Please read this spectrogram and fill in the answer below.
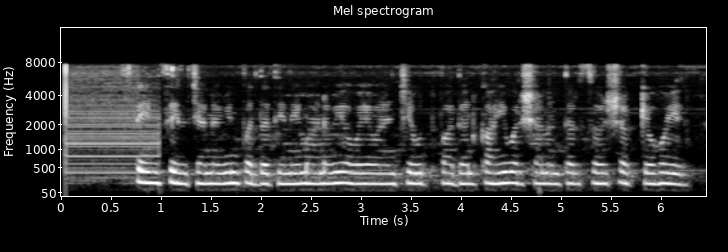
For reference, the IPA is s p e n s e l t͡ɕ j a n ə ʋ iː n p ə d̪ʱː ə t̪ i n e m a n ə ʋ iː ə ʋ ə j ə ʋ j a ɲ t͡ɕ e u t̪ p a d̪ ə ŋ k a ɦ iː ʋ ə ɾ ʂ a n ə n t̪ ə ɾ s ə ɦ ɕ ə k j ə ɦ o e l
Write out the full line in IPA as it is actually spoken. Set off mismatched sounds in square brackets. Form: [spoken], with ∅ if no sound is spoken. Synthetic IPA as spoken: s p e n s e l t͡ɕ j a n ə ʋ iː n p ə d̪ʱː ə t̪ i n e m a n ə ʋ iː ə ʋ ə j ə ʋ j a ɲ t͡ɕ e u t̪ p a d̪ ə [n] k a ɦ iː ʋ ə ɾ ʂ a n ə n t̪ ə ɾ s ə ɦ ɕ ə k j ə ɦ o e l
